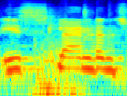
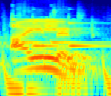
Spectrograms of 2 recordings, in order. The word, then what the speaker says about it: island: அந்த எஸ் இருக்கிறனால நிறைய பேர் இஸ்லாண்டுன்னு சொல்கிறதுக்கு வாய்ப்பு இருக்குது, இல்லைனா ஐஸ்லாண்டுன்னு நிறைய பேர் சொல்லுவாங்க. ஐஸ்லாண்டு டோட்டலி வேறு. இந்த வேர்டு வந்து எப்படி ப்ரொனவுன்ஸ் பண்ணோம் அப்படின்னு பார்த்தீங்கன்னா ஐலண்ட். அந்த எஸ் வந்து சைலண்ட், அதை நீங்கள் வந்துட்டு ப்ரொனவுன்ஸ் பண்ண வேண்டாம், இட்ஸ் கால்ட் அஸ் ஐலண்ட்.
